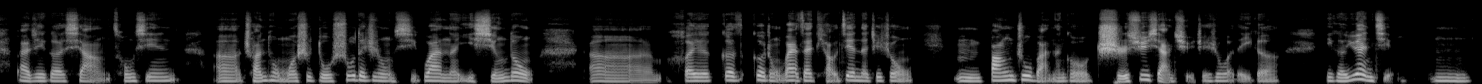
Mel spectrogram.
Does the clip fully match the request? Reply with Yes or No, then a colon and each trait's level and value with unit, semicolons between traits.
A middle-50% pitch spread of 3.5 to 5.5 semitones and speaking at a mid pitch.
No: average, 2.9 semitones; medium, 165 Hz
